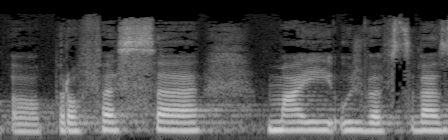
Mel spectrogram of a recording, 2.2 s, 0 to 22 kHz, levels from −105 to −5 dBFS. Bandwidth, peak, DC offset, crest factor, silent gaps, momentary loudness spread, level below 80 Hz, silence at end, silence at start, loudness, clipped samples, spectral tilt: 14.5 kHz; -16 dBFS; under 0.1%; 16 dB; none; 4 LU; -76 dBFS; 0 s; 0 s; -32 LUFS; under 0.1%; -5 dB/octave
